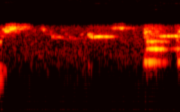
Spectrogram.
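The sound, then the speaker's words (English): Small pet birds chirp and tweet indoors, a few thin, high chirps scattered across the moment, with a brighter burst of calls near the end, fairly quiet overall. “I can hear the birds where you are.”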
